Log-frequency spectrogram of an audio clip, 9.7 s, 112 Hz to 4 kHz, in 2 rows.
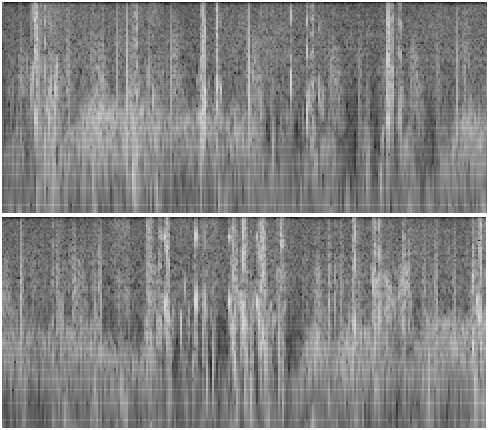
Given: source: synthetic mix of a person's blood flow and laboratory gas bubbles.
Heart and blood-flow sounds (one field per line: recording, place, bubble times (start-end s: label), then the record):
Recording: Doppler ultrasound of blood flow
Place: subclavian vein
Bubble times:
0.24-0.71 s: bubbles
0.86-0.96 s: bubbles
1.17-1.62 s: bubbles
1.93-2.06 s: bubbles
2.10-2.20 s: bubbles
2.57-2.61 s: bubbles
2.67-2.75 s: bubbles
2.85-2.92 s: bubbles
3.00-3.21 s: bubbles
3.59-3.69 s: bubbles
3.74-4.02 s: bubbles
5.32-5.36 s: bubbles
5.41-5.46 s: bubbles
5.74-5.82 s: bubbles
5.95-6.10 s: bubbles
6.25-6.89 s: bubbles
6.92-6.99 s: bubbles
7.06-7.71 s: bubbles
8.28-8.47 s: bubbles
8.52-8.96 s: bubbles
9.00-9.24 s: bubbles
9.49-9.70 s: bubbles
From the record:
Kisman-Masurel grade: 242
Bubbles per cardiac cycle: several, 3 to 8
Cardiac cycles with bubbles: 100%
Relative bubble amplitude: moderate (0.250 to 0.450)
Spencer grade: 3 (all of the cardiac periods contain showers or single bubble signals, but not dominating or overriding the cardiac motion signals)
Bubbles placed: anywhere in the cardiac cycle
